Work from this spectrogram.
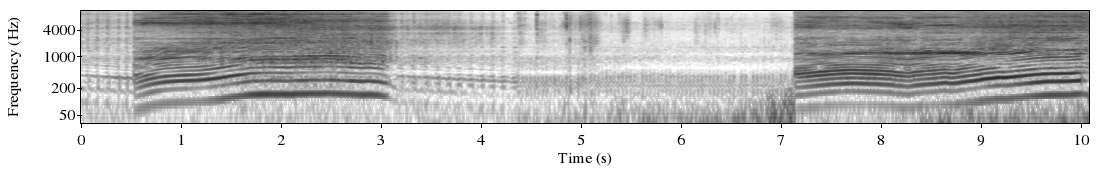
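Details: Yamaha RX50 50cc two-stroke barn find on top speed run climbing hills: high buzz climbs smoothly, eases off, winds up again cleanly; pulling strongly, running properly.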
